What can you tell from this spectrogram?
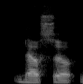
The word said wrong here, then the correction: Nwosu: Nwosu. There we go.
